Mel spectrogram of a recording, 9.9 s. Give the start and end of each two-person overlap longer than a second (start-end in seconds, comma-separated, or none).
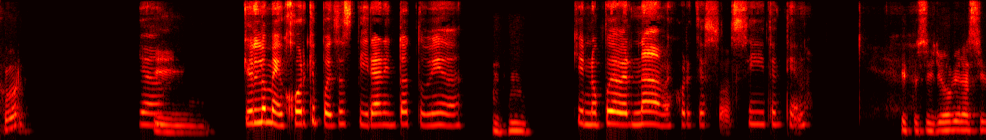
none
